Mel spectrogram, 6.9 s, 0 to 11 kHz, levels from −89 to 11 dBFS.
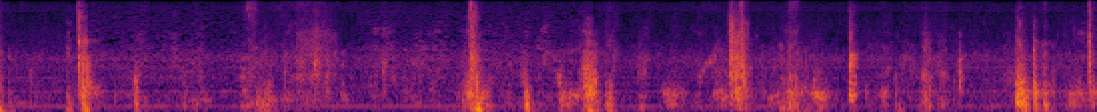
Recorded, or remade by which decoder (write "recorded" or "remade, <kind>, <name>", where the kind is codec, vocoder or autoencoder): recorded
